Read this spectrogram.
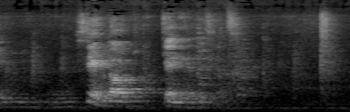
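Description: A man speaks out loud in a large echoing hall.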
